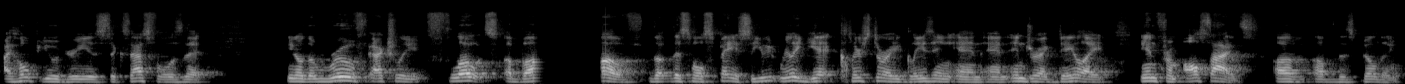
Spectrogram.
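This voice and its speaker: Man on a video call, architect pitching a design, casual and halting, mid pitch. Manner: informal, halting, many fillers and restarts. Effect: speaking remotely over a video call. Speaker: architect presenting a building design. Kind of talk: presentation to a council.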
